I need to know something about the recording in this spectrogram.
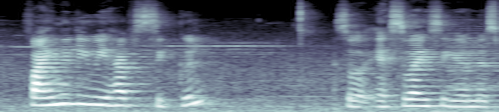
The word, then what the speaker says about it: SYCL: So SYCL is pronounced SYCL.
